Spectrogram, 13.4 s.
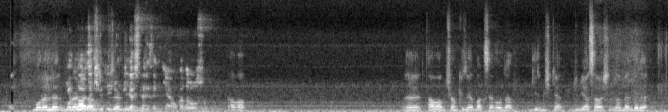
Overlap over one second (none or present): present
